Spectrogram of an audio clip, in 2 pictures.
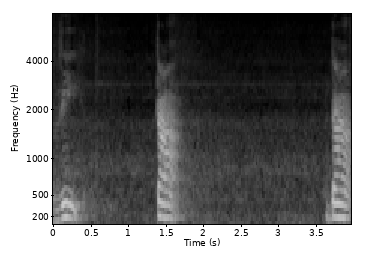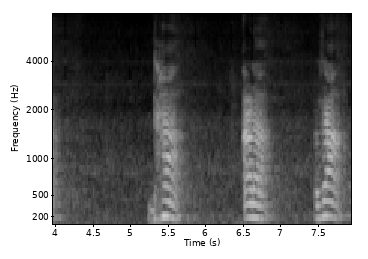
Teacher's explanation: ऋतु रसाणाम मूर्धा के अंतर्गत री, टा, डा, ढा, अड़ा, रा और पा वाला शा का उच्चारण स्थान मूर्धा है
